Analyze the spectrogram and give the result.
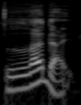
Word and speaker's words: Luddite: I said Luddite when I should have said Luddite, like you said.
